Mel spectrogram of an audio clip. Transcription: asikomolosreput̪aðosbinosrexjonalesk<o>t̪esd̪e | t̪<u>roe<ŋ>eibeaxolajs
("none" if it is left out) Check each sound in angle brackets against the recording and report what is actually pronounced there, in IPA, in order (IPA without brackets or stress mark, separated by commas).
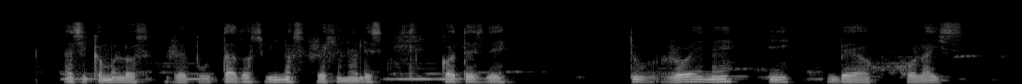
o, u, n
